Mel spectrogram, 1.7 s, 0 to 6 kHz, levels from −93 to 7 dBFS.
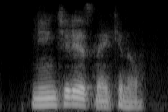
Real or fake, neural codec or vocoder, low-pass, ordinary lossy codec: fake; codec, 16 kHz, 0.5 kbps, X-Codec, WavLM features, trained on Multilingual LibriSpeech; 5.4 kHz; AAC, 24 kbps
